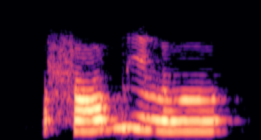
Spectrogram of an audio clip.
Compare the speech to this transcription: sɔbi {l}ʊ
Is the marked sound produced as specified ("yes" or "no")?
yes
